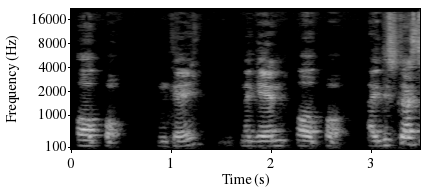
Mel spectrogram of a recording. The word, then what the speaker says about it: opo: stop okay so instead of oppo you say oppo now another way we say oppo which we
